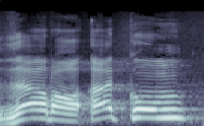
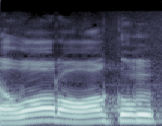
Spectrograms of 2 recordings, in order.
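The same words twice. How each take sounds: First: The r sound is made moderately heavy. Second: The r sound is made overly heavy. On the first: The speaker calls it right. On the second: The speaker calls it wrong.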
